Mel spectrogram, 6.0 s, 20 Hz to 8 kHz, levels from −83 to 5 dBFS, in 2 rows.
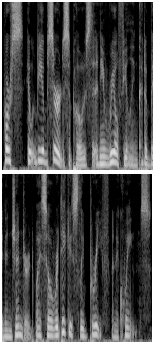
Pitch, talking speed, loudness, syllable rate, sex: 140 Hz, 220 wpm, -18 LUFS, 6.4 syllables/s, male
